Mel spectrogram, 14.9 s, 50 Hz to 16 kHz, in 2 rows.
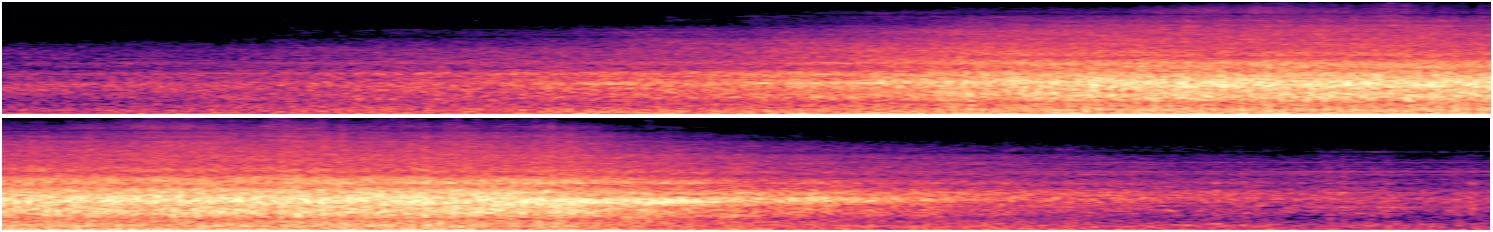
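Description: Keikyu 1000-series electric train passing close by, its running noise swelling over about five seconds, staying loud for about five more, then fading away.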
